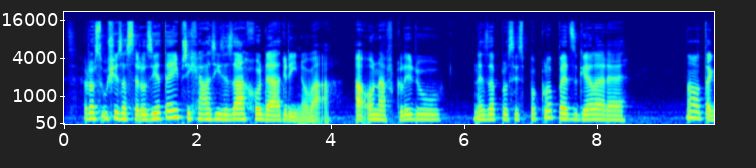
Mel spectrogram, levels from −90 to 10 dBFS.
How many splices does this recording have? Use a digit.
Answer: 1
